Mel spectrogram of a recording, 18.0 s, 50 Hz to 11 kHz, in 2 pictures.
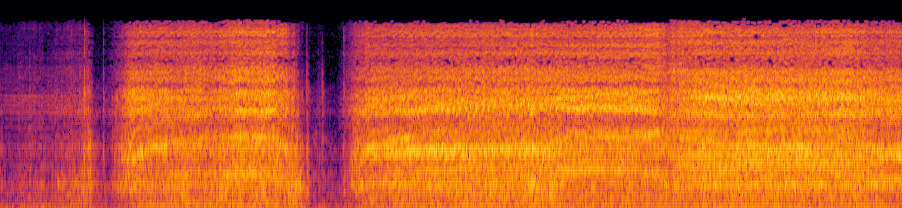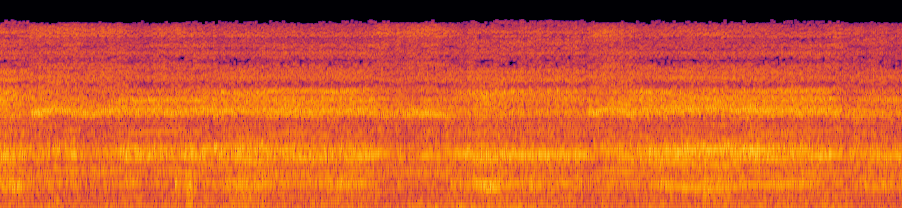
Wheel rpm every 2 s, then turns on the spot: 50, 90, 140, 160, 140, 120, 110, 110, 110.
2-4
